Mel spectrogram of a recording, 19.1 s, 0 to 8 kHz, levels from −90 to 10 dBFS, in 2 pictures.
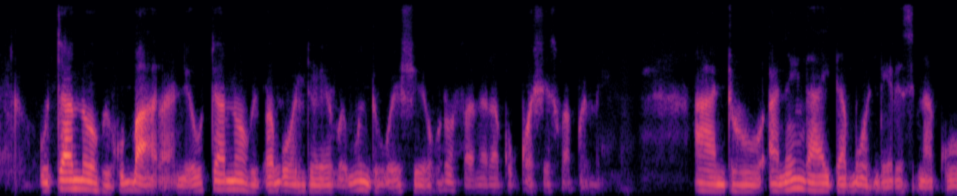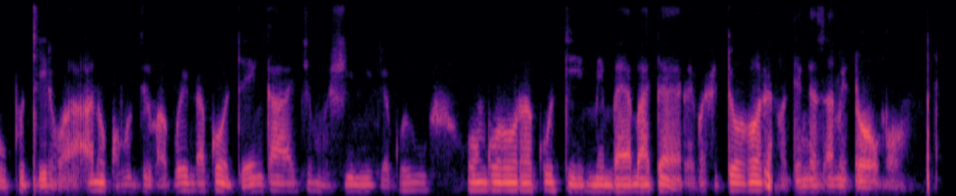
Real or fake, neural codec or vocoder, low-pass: fake; codec, 16 kHz, 2 kbps, FunCodec, trained on Chinese and English, 25 frames a second; 7.2 kHz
